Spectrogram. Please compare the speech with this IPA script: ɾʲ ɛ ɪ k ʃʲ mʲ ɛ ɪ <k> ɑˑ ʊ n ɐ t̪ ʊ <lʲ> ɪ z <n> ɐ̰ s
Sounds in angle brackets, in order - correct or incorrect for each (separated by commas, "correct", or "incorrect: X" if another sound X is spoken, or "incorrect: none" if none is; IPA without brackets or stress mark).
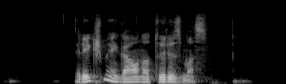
incorrect: ɡ, incorrect: ɾʲ, incorrect: m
